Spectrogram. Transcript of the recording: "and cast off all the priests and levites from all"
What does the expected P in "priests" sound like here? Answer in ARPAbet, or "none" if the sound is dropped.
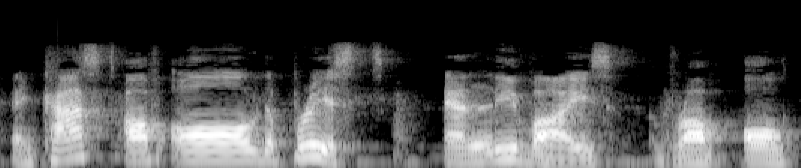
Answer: P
